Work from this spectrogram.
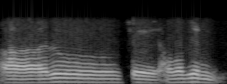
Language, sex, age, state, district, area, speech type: Odia, male, 45-60, Odisha, Nuapada, urban, conversation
